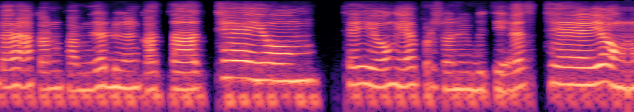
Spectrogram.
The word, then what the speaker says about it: Taeyong: Oke, contoh mungkin kalian akan familiar dengan kata Taeyong. Taeyong ya, personil BTS. Taeyong. Nah, T-nya itu pakai H ini ya, Rabun. T.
